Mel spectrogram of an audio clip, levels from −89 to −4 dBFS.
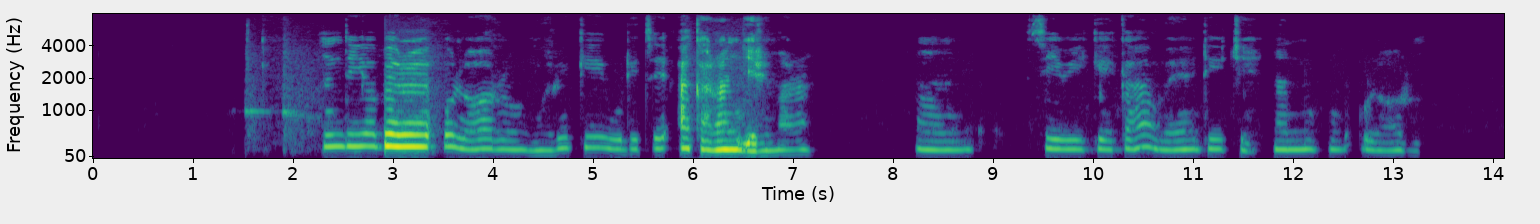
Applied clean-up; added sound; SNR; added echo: none; none; none; none.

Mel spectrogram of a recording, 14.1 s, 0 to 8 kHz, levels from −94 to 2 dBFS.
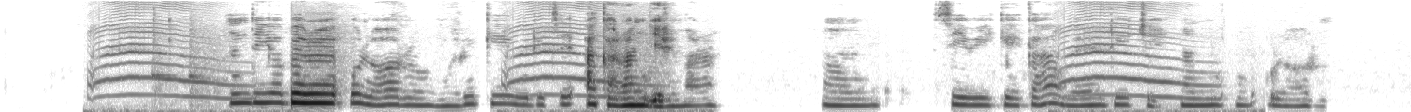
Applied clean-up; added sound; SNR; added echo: none; Cat; 17 dB; none.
